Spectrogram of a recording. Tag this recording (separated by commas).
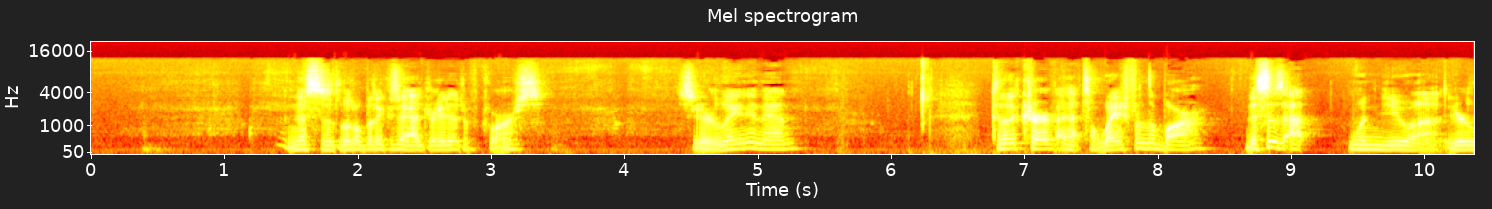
Speech, inside a small room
